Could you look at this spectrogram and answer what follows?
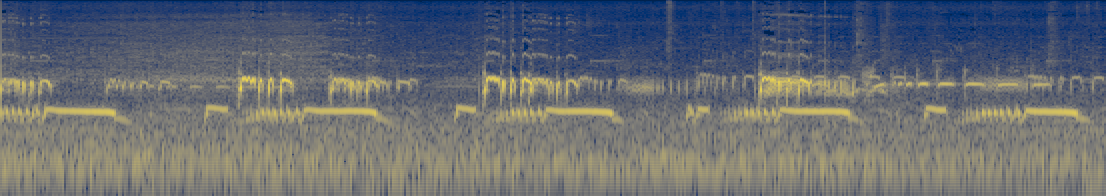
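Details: Local zebra doves, a recording used to prompt lazy birds to sing: overlapping rolling cooing phrases, each a quick stutter of notes ending in a longer drawn-out lower coo, repeated by several birds at once.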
